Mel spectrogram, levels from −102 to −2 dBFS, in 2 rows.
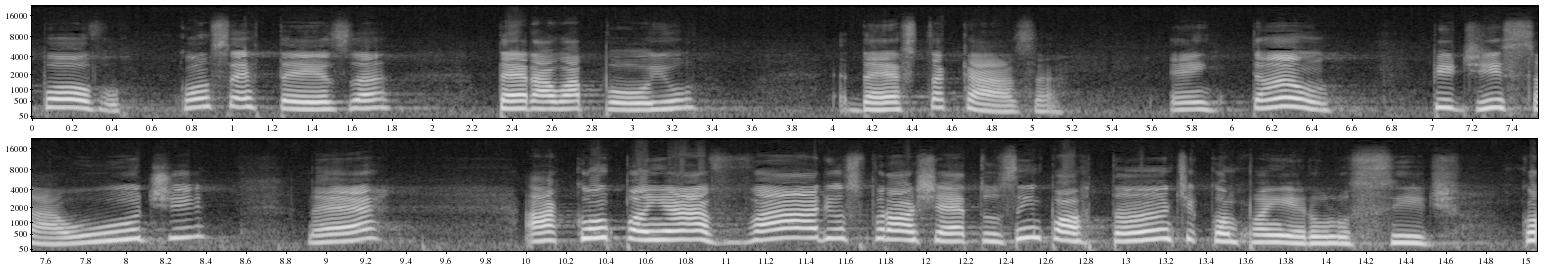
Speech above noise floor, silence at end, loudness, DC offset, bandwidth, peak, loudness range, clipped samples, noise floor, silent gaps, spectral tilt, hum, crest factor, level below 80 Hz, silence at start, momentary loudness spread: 33 dB; 0 s; -21 LUFS; under 0.1%; 14.5 kHz; -6 dBFS; 6 LU; under 0.1%; -53 dBFS; none; -5 dB/octave; none; 16 dB; -58 dBFS; 0.05 s; 12 LU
